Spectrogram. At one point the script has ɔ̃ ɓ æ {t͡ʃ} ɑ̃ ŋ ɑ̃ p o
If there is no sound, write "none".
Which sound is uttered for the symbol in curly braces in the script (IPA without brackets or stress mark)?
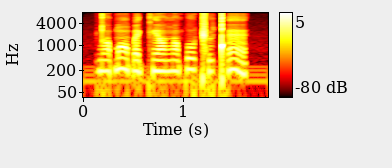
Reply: kʲ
